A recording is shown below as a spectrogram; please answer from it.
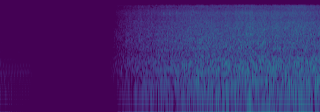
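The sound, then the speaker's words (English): Sea waves wash against the shore of the Strait of Georgia. After a faint hum and a moment of silence, a broad, steady roar of surf swells in and holds loud to the end. “This is the sound of where I live. I live on the shores of the Strait of Georgia.”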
